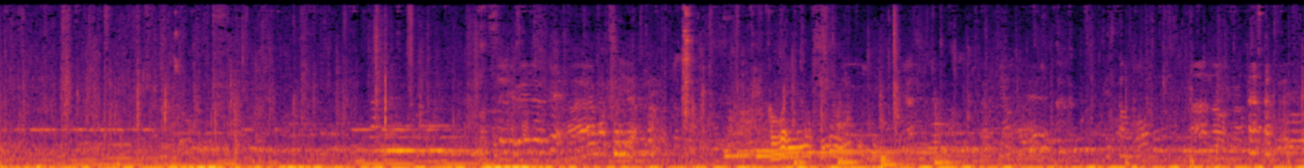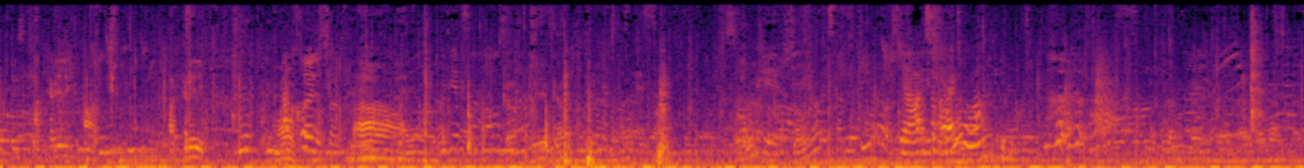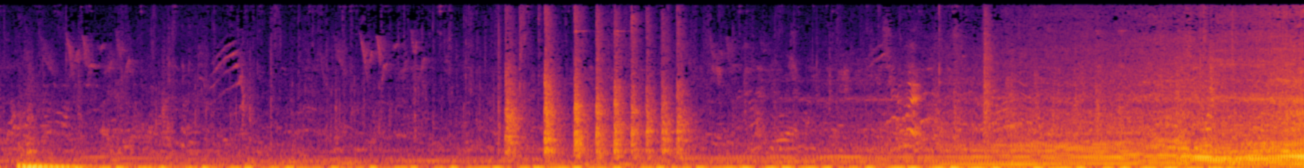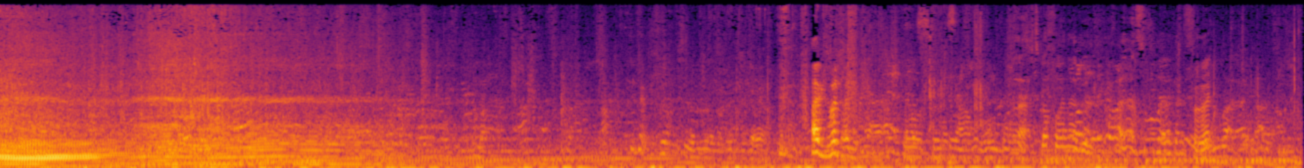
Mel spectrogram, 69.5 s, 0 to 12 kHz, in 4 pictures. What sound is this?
Marrakesh Street Ambience 3
Street ambience in Marrakesh
ambiance, ambience, ambient, city, field-recording, general-noise, marrakech, marrakesh, morocco, soundscape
